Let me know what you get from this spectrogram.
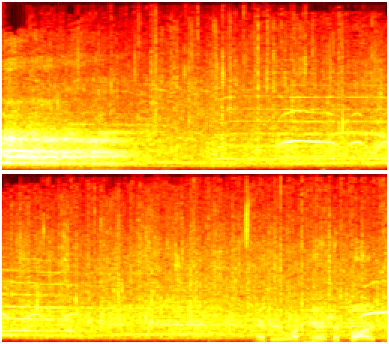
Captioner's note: applause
